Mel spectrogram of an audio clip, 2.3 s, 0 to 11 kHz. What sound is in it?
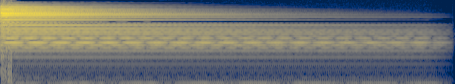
Exotic Electronic Percussion46
electronic, exotic, percussion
